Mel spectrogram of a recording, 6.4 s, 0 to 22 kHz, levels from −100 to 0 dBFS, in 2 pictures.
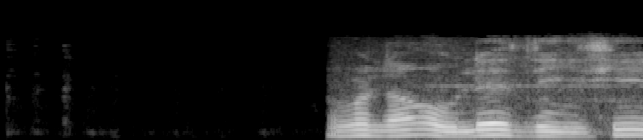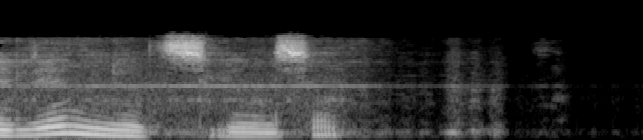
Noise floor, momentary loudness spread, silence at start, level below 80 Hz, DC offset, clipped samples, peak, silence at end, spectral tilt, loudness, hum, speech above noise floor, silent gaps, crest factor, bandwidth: under -90 dBFS; 9 LU; 1.65 s; -66 dBFS; under 0.1%; under 0.1%; -4 dBFS; 0.95 s; -4 dB/octave; -21 LUFS; none; over 69 dB; none; 20 dB; 8 kHz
